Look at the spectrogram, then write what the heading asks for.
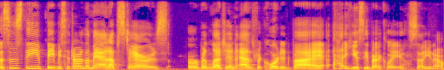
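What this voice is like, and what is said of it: Usual voice. Nothing is said of it.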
